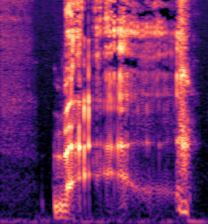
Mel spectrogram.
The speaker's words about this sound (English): I say, how dare you belch in front of my wife? Squeaked Lord Portly.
